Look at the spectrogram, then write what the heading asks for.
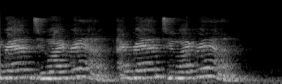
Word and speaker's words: Iran: "I ran to Iran, I ran to Iran." The correct pronunciation, I always informed them, is Iran. "Iran" is a sentence, I told them, as in, "I ran away from my geography lesson."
